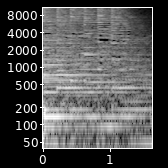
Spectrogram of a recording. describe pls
147 IDK melody 01
melody original nomidi
melody, nomidi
